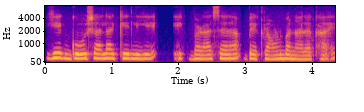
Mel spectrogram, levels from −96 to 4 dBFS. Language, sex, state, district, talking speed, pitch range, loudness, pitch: Hindi, female, Uttar Pradesh, Jyotiba Phule Nagar, 165 wpm, 215-235 Hz, -17 LUFS, 225 Hz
